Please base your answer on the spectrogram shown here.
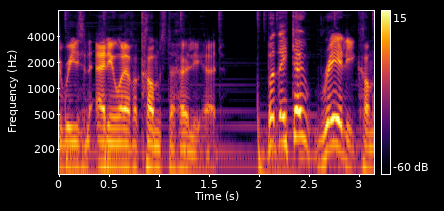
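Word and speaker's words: Holyhead: No, I'm not having someone pronounce it for me this time, but funny story, I actually grew up calling it Holly Head. When I learned that I was wrong, I was so embarrassed.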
